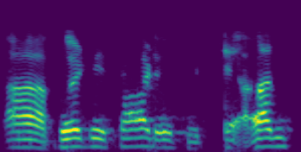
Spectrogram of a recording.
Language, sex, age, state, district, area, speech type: Kashmiri, male, 30-45, Jammu and Kashmir, Anantnag, rural, conversation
